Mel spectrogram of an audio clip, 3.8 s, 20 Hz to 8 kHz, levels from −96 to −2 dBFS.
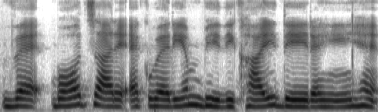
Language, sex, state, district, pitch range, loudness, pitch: Hindi, female, Haryana, Charkhi Dadri, 180-195 Hz, -14 LUFS, 185 Hz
